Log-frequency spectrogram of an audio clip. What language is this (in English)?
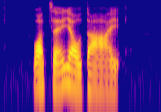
Cantonese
